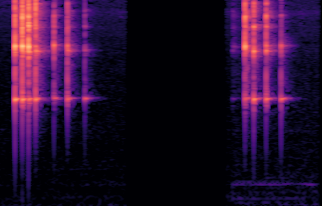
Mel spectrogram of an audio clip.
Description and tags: Clay bell sounds.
